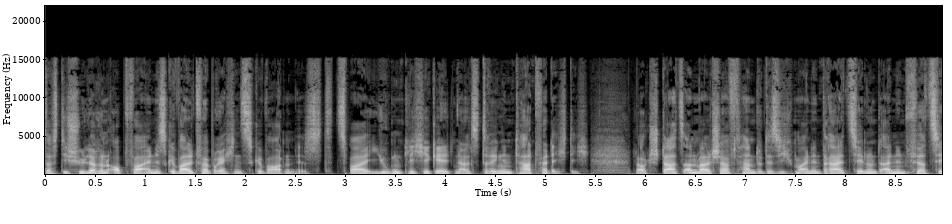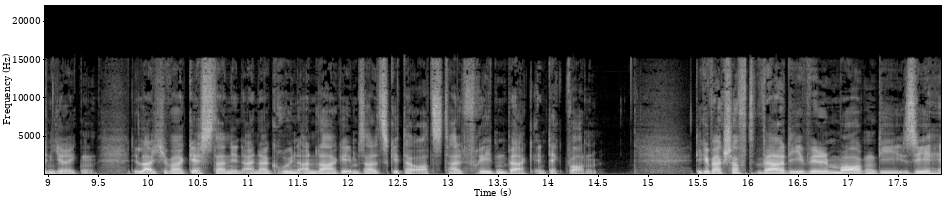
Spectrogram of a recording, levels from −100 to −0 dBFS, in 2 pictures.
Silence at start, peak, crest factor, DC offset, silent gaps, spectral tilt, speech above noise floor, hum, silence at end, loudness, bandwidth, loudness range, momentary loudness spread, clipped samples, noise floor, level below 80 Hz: 0 s; -4 dBFS; 16 dB; under 0.1%; none; -5 dB/octave; 26 dB; none; 0 s; -20 LUFS; 15.5 kHz; 2 LU; 10 LU; under 0.1%; -46 dBFS; -38 dBFS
